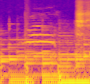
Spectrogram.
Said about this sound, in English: Kitty cat has walked in now. Do you want to say hello? Meow.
